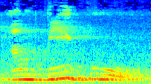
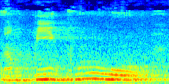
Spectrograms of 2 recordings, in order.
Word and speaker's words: ambíguo: Aqui, ambíguo, eu pronunciei o U, ambíguo, então o U, como foi pronunciado, significa que o GU aqui não é dígrafo, certo?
